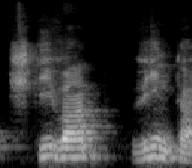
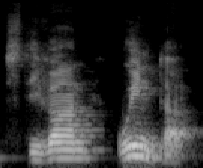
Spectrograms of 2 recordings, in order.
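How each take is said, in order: First: It begins with sht and uses an f sound. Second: It begins with st and uses a w sound.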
